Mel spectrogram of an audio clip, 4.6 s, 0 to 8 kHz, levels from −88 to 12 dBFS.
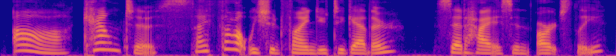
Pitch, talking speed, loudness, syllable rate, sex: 220 Hz, 155 wpm, -20 LUFS, 4.2 syllables/s, female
